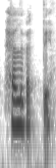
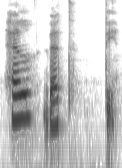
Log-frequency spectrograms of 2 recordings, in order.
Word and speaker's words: helvetti: Hell in Finnish is helvetti. Helvetti. Helvetti. Here there's two T's at the end. You need to pronounce both of them. It's like vetti. Helvetti.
